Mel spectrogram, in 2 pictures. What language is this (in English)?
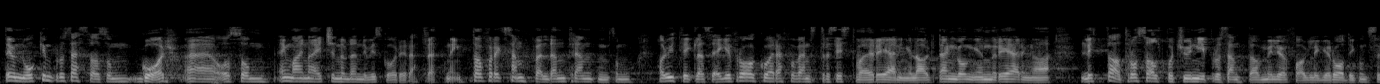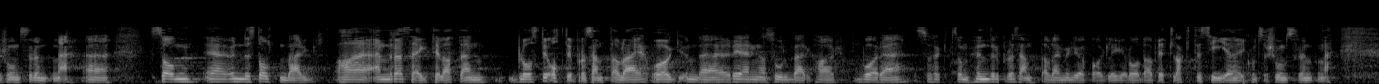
Norwegian Nynorsk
